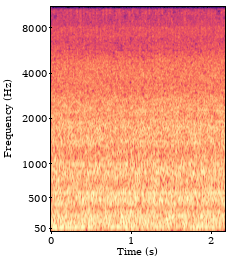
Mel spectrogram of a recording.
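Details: 2008 Nissan Sentra 2.0-litre four-cylinder, CVT, hood open, freshly changed oil: even, low hum with no knocks, ticks or rattles; normal clean idle.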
